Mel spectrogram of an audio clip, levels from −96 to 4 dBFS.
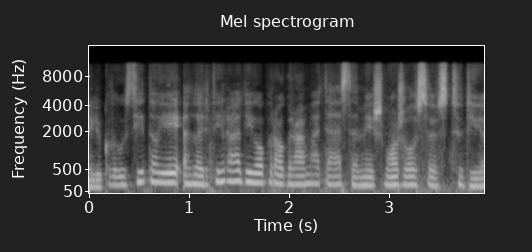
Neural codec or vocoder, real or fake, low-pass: codec, 16 kHz in and 24 kHz out, 0.8 kbps, FocalCodec, streaming, 65536 codes; fake; 10.8 kHz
